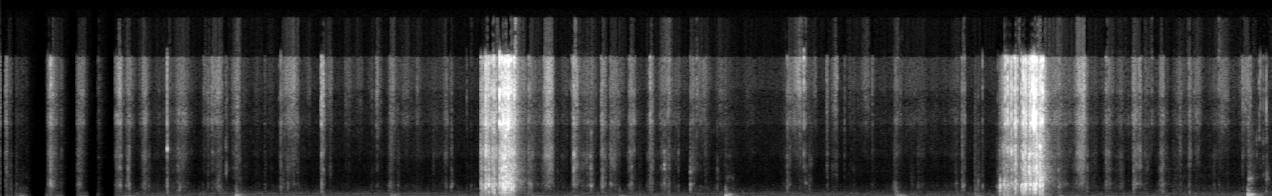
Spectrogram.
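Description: Tarot cards being shuffled nearby: two loud riffling bursts separated by quieter taps and handling sounds, with a faint hum underneath.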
